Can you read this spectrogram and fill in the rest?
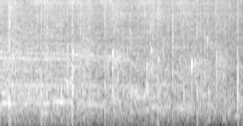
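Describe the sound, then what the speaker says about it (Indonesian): A short, steady burst of audience applause, dense and fairly loud, with no clear voices over it. "Tepuk tangan."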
